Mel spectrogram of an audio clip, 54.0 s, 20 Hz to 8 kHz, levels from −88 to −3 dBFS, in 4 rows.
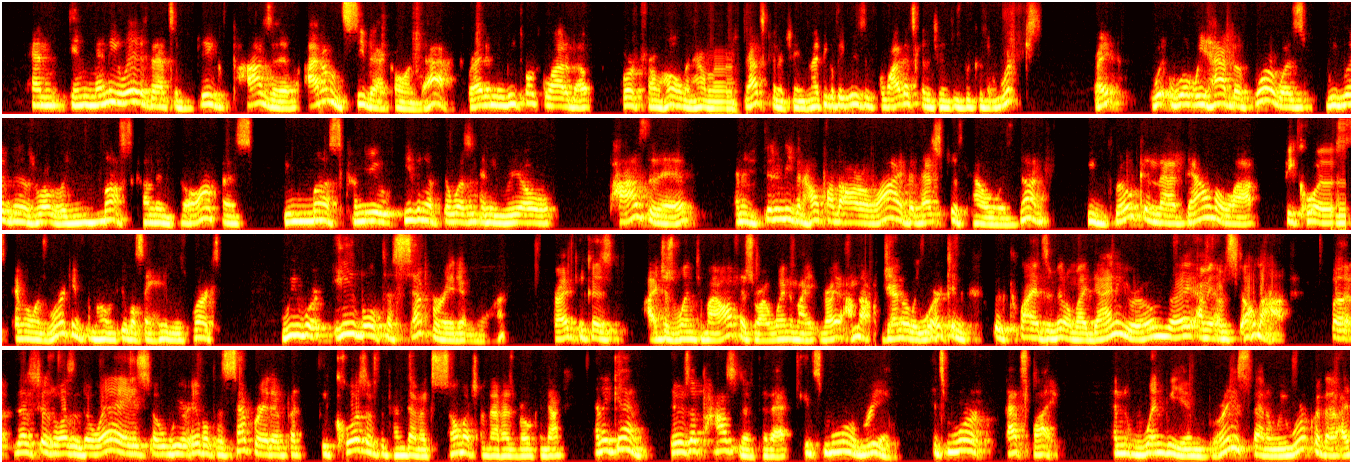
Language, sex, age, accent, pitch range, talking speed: English, male, 40-59, American, 145-195 Hz, 220 wpm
